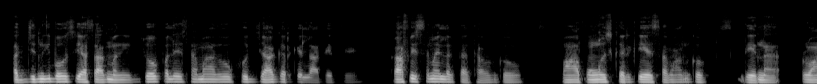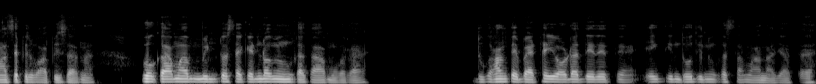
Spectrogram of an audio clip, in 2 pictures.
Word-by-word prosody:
अ, - - +7
जिंदगी 120 +4 +3
बहुत 125 -1 +3
सी 125 - +4
आसान 110 0 +3
बनी। 105 -1 0
जो 125 0 +5
पहले 125 -1 -1
सामान 120 -1 -2
वो 120 0 -1
खुद 115 -2 -3
जा 110 0 +2
कर 115 - -4
के - - -7
लाते 105 -1 -10
थे, 100 0 -30 0.4
काफ़ी 120 +4 +3
समय 130 +1 0
लगता 115 -5 -2
था 95 - -12
उनको 105 0 -9 0.5
वहाँ 105 0 +1
पहुँच 110 +1 +3
कर 110 0 -2
के 110 -1 +4
सामान 110 0 -6
को 110 -2 -4 0.4
देना, 105 -1 +2 0.3
वहाँ 105 0 +2
से - - +2
फिर 115 - -2
वापस 105 0 -4
आना, 100 0 -4 0.5
वो 130 -1 +8
काम 130 +1 +5
अब 130 - +4
मिनटों-सेकंडों 125 0 +2
में 125 - +4
उनका 115 -2 +2
काम 105 -1 -4
हो 100 0 -7
रहा 95 -1 -8
है। 100 - -14 1.1
दुकान 125 +2 +1
पे 130 - +3
बैठे 115 +2 +1
ही 125 - +5
ऑर्डर 120 0 +3
दे 120 +1 0
देते 120 -1 -3
हैं, 110 - -16
1 120 0 -4
दिन, 120 -3 -3
2 120 +1 -1
दिन 120 0 -5
उनका 115 0 -5
सामान 105 -2 -7
आ 90 - -9
जाता 95 0 -12
है, 95 - -12
115 Hz, 220 wpm, -23 LUFS, 105-120 Hz, 1.1 s, वो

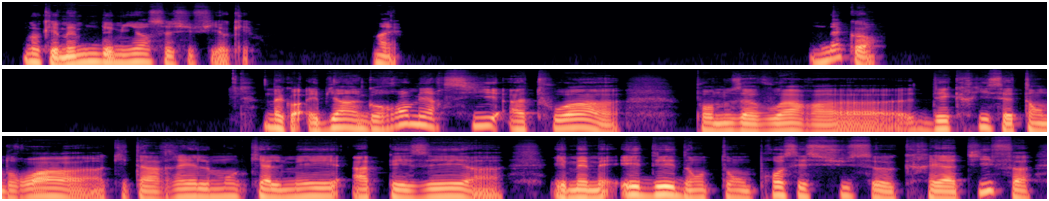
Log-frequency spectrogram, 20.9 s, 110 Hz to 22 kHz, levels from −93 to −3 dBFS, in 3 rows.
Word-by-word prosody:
OK, 140 -3 0
même 110 +4 +5
une 145 - +2
demi-heure, 140 0 +2
ça 135 -3 -4
suffit, 110 - -8
OK. - - -9 0.8
Ouais. - - -2 2.7
D'accord. 180 +9 -2 2.8
D'accord. 155 -4 +2
Et 120 - +1
bien, 165 +7 +3
un 155 -2 +1
grand 145 +10 0
merci 190 -1 -2
à 135 -1 +1
toi, 150 -5 +2
heu, - - -12 0.5
pour 125 -2 -1
nous 120 +1 0
avoir, 115 0 +2 0.6
heu, - - -5
décrit 140 +5 -2
cet 115 -6 -1
endroit, 110 - +2
heu, - - -8
qui - - -13
t'a 105 -2 -1
réellement 130 +3 -1
calmé, 130 +2 0
apaisé, 125 +1 +1
heu, 120 - -1 0.5
et 120 - +1
même 120 0 +4
aidé 160 -1 +7
dans 120 -3 -1
ton 115 -1 -4
processus, 140 0 -3
heu, 110 -4 +1
créatif, 115 - 0
heu. 120 - +3
130 Hz, 120 wpm, -22 LUFS, 120-145 Hz, 2.8 s, aidé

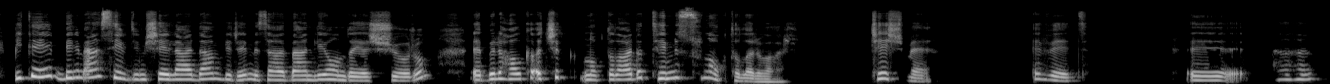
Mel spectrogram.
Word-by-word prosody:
bir 290 +1 +1
de 375 +1 +5
benim 295 +5 +1
en 345 +3 +2
sevdiğim 265 -10 +1
şeylerden 230 +1 +2
biri, 215 -2 0
mesela, 210 -3 -1
ben 210 0 +1
Lyon'da 215 -5 +2
yaşıyorum. 180 - 0 0.4
Eee, 210 +2 0
böyle, 250 +2 +5
halka 250 +3 +1
açık 285 +4 0
noktalarda 225 +7 0
temiz 275 +3 +1
su 300 +1 +1
noktaları 155 - -2
var. 125 0 -9 0.7
Çeşme. 255 - -1 1.0
Evet. 190 -10 -4 1.0
Eee 190 - -1 0.3
he 220 - -15
he. 230 +2 -6
230 Hz, 115 wpm, -23 LUFS, 200-270 Hz, 1.0 s, de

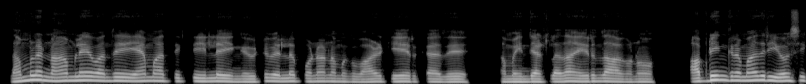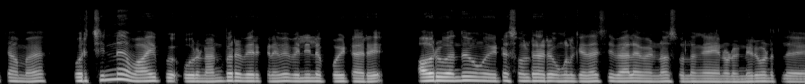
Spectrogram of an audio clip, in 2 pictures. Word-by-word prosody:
நம்மள 185 +8 +3 0.2
நாம்லே 180 +3 +3
வந்து 170 0 +1 0.2
ஏமாத்திக்ட்டு 155 -2 -2
"இல்ல 145 +1 +1
இங்க 125 0 -3
விட்டு 125 +5 -5
வெளில 145 0 +1
போனா 140 0 -2
நமக்கு 130 -2 -4
வாழ்க்கையே 135 +2 -1
இருக்காது, 125 -1 -2 0.4
நம்ம 125 0 0
இந்த 125 - -2
எடத்துல 130 +1 -2
தான் 145 -1 +2
இருந்தாகணும்." 130 -3 -1 0.4
அப்டிங்கிற 185 +4 +3
மாதிரி 190 0 +3
யோசிக்காம 165 -3 -2 0.5
ஒரு 165 - +2
சின்ன 215 +3 0 0.2
வாய்ப்பு, 160 0 0 0.2
ஒரு 145 0 +2
நண்பர் 155 +4 +1
ஏற்கனவே 150 +1 -2
வெளில 150 0 0
போயிட்டாரு, 140 -1 0 0.5
அவரு 175 +1 +7
வந்து 170 +2 +2
உங்ககிட்ட 165 -1 0
சொல்றாரு, 160 -1 +1
"உங்களுக்கு 145 -1 -2
ஏதாச்சும் 150 0 -1
வேல 145 +1 +1
வேணும்னா 140 +1 -2
சொல்லுங்க, 135 -1 -3
என்னோட 130 0 -3
நிறுவனத்துல 140 -1 -3
145 Hz, 145 wpm, -23 LUFS, 135-165 Hz, 0.5 s, அவரு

